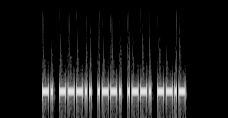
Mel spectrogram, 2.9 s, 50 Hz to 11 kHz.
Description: Morse code, heard as a keyed tone, about 45 wpm, 700 Hz. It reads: N8PPQ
